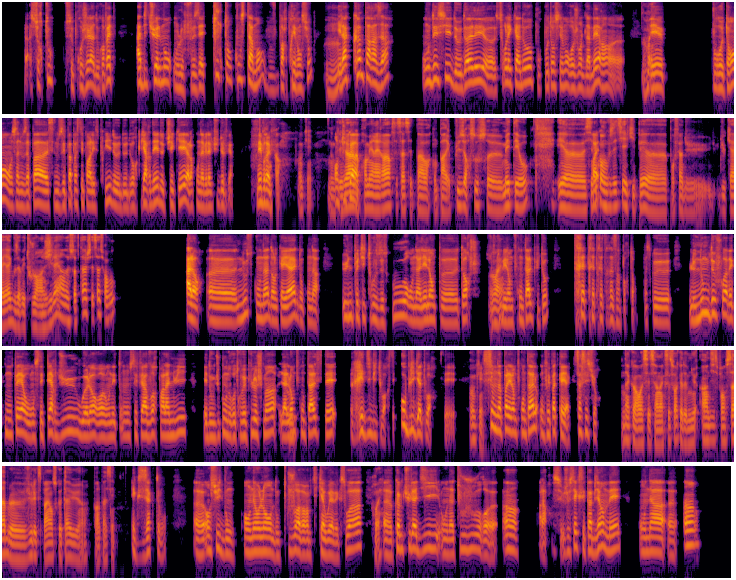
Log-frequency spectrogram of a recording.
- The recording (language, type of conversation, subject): French, podcast, As-tu déjà été perdu et un passant t’a aidé ?
- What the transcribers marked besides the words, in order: stressed: "tout"; laughing while speaking: "Ouais"; "sources" said as "sousres"; other background noise; stressed: "rédhibitoire"; stressed: "obligatoire"; stressed: "indispensable"; laughing while speaking: "Ouais"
